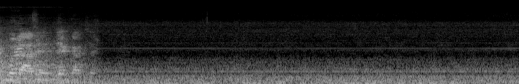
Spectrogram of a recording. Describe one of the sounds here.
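A diesel locomotive engine rumbles low and steady.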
